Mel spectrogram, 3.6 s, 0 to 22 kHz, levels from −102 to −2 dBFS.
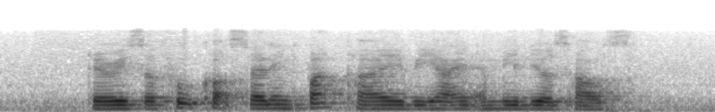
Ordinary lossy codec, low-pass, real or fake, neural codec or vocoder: Opus, 32 kbps; 7.2 kHz; real; none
